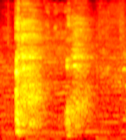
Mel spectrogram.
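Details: Coughing fit after smoking: two harsh, forceful coughs in quick succession, with faint music behind.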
